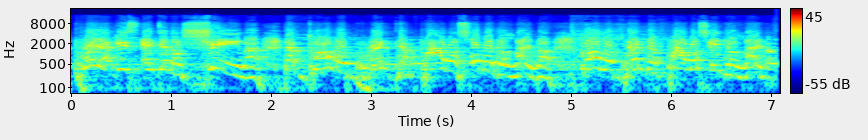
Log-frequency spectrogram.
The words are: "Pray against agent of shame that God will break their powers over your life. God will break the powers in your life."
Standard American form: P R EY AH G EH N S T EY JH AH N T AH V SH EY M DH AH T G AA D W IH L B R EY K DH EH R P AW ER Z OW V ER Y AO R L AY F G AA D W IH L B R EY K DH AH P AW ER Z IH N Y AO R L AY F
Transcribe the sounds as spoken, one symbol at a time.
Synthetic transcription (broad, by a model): P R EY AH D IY S EY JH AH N AH SH EY M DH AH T G AA D W IH L B R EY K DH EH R P AW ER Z OW V ER Y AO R L AY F G AA D W IH L B R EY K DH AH P AW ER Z IH N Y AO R L AY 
